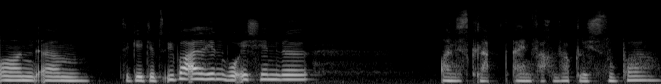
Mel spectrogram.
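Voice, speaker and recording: Speaking at a very slow pace with long, frequent pauses, a woman has a medium pitch, ordinary pitch variation and a dark, mellow tone against a quiet background. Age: 50s. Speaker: podcaster and yoga enthusiast, works on a horse farm. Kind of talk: casual personal journal monologue. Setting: at home.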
